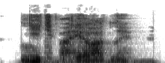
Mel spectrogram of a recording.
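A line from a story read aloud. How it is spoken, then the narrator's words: Enchanted whisper. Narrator (Russian): прошептала Лата, зачарованно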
